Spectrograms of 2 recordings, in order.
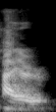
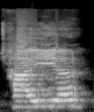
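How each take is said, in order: First: Shorter vowel ending in a clear r sound. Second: Long gliding vowel with no r at the end.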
